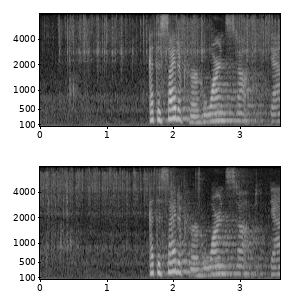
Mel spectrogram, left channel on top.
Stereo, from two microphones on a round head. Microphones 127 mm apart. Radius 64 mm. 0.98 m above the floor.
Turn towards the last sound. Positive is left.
turn(degrees=40)  # may be behind; listen again after turning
